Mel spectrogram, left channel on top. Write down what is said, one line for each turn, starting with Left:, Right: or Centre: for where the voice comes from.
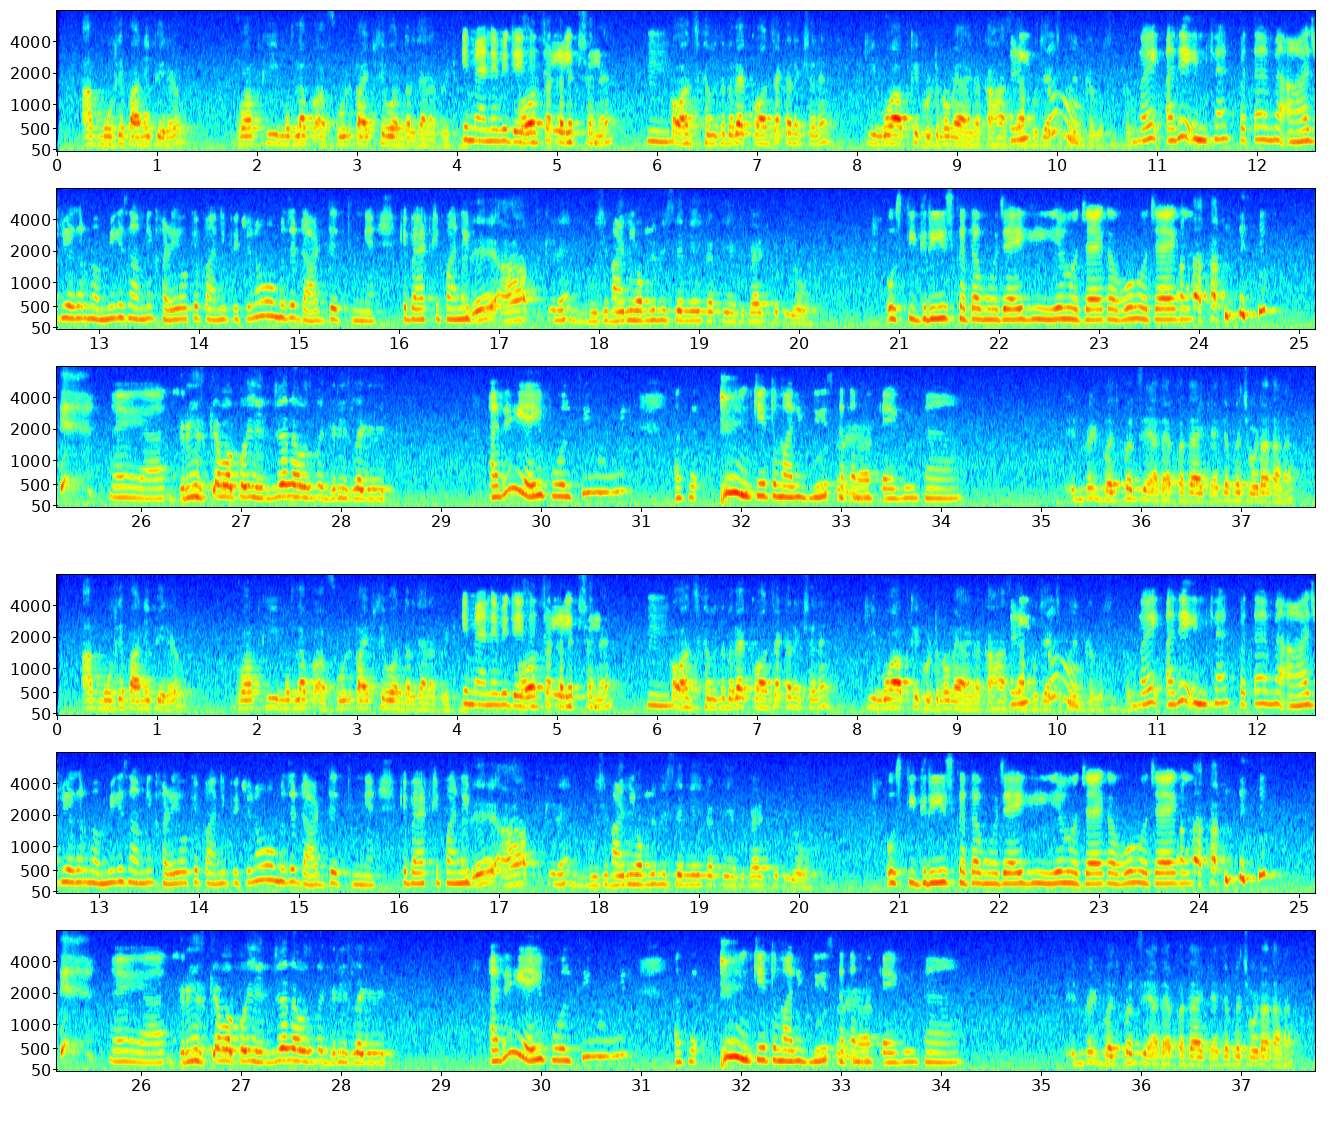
Left: आप मुंह से पानी पी रहे हो वो आपकी मतलब फूड पाइप से वो अंदर जा रहा है पेट में
Right: ये मैंने भी देखा
Left: कौन
Right: था
Left: सा
Right: ये
Left: कनेक्शन
Right: एक दिन
Left: है
Right: हम्म
Left: कौन सा उसने बताया कौन सा कनेक्शन है कि वो आपके घुटनों में आएगा कहाँ से
Right: वही
Left: आप मुझे
Right: तो
Left: एक्सप्लेन करो सिंपल
Right: वही अरे इनफैक्ट पता है मैं आज भी अगर मम्मी के सामने खड़े होके पानी पीती हूँ ना वो मुझे डांट देती है कि बैठ के पानी
Left: अरे आपके नहीं मुझे
Right: पानी
Left: मेरी मम्मी भी सेम यही करती है कि बैठ के पियो
Right: उसकी ग्रीस खत्म हो जाएगी ये हो जाएगा वो हो जाएगा
Left: <laughs>
Right: <laughs> अरे यार
Left: ग्रीस क्या वो कोई इंजन है उसमें ग्रीस लगी हुई है
Right: अरे यही बोलती होंगी अगर <clears throat> कि तुम्हारी
Left: हाँ,
Right: ग्रीस
Left: वो तो
Right: खत्म
Left: है यार
Right: हो जाएगी हाँ
Left: इनफेक्ट बचपन से याद है पता है क्या जब मैं छोटा था ना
